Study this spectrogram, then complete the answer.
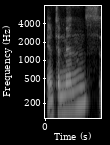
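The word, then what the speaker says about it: Entenmann's: Some honorable mentions, Ryan Preece and the Entenmans.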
